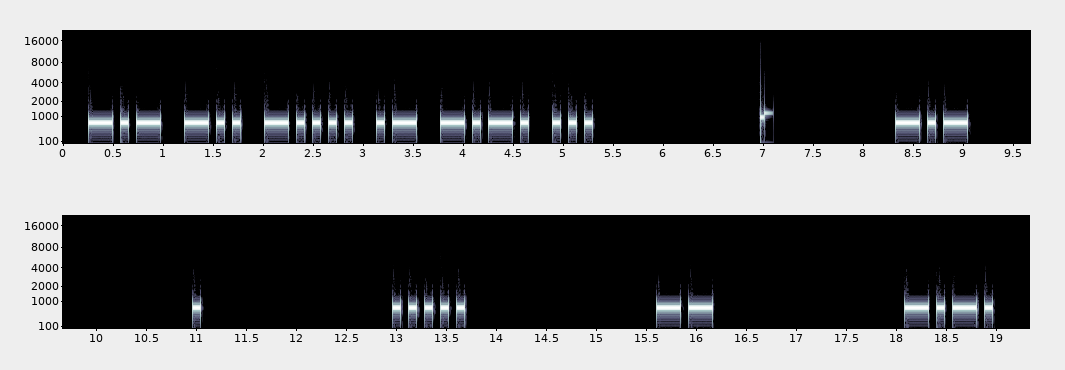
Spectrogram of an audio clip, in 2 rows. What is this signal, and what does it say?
Morse code, heard as a keyed tone, about 15 wpm, spaced as for 7 wpm, 700 Hz. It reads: KD6ACS KE5MC
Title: USA Call Signs - 6 Characters - 8x Character Spacing - 15wpm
